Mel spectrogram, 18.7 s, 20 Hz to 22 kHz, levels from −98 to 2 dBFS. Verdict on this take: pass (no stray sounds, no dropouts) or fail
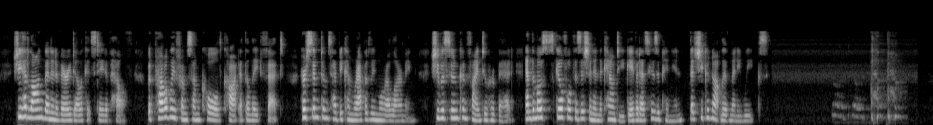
fail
